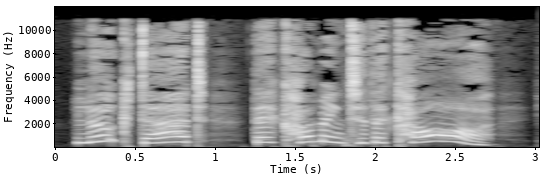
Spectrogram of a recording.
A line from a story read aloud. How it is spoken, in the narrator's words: cried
